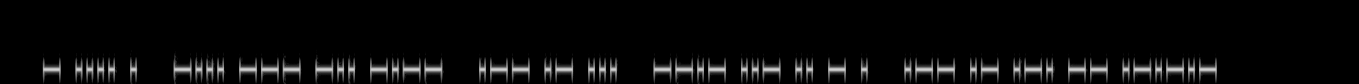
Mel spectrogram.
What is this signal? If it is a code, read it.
Morse code, heard as a keyed tone, about 22 wpm, 700 Hz. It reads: THE BODY WAS QUITE WARM.
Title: Sentences from Top 1000 Words - Review Part 2 - 22wpm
